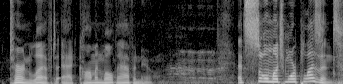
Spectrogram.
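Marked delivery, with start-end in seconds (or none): 0.1-2.2 smooth, calm automated navigation announcement voice. A rider contrasting the screaming fairy with the GPS: imitating a GPS voice. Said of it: "You know what the GPS sounds like?".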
